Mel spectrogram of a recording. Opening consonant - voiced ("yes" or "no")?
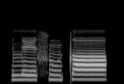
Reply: yes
